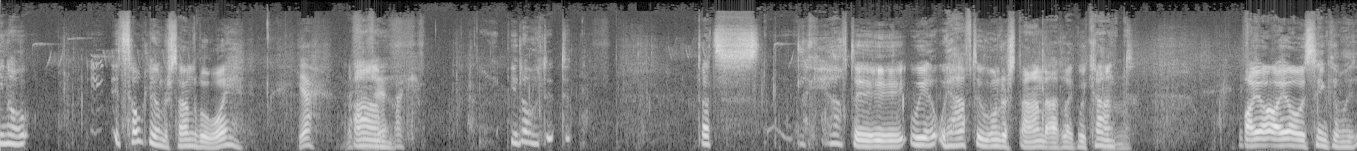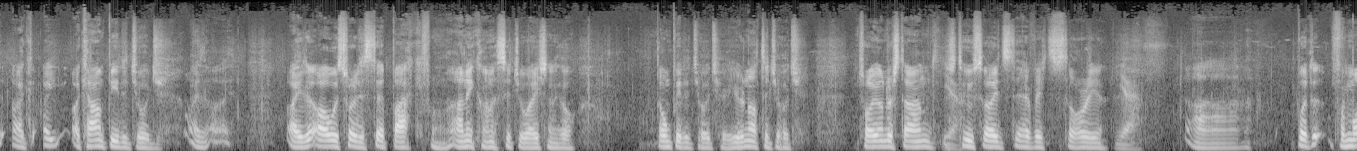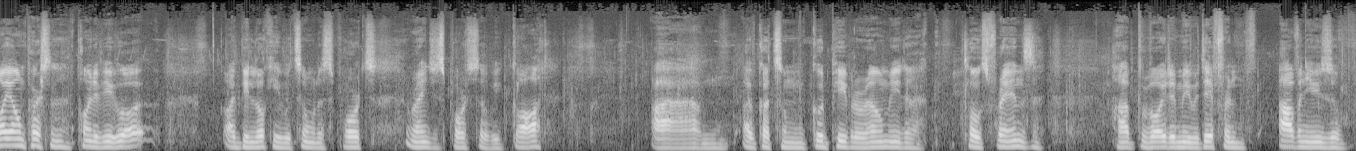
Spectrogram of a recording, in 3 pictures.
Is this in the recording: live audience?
no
